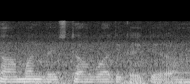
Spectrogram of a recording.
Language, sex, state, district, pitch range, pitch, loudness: Hindi, male, Uttar Pradesh, Hamirpur, 115-120 Hz, 115 Hz, -13 LUFS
